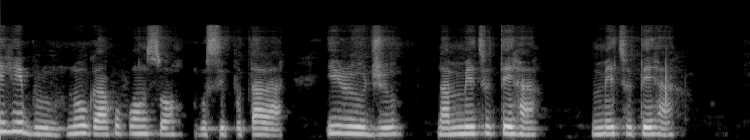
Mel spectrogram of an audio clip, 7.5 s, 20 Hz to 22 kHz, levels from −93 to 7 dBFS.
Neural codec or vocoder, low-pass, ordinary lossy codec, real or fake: vocoder, 22.05 kHz, 80 mel bands, WaveNeXt; none; none; fake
